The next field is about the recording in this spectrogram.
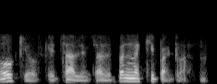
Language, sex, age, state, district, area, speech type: Marathi, male, 30-45, Maharashtra, Thane, urban, conversation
